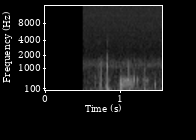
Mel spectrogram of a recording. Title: stomach growling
